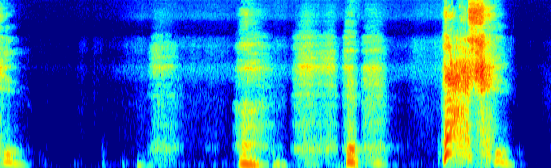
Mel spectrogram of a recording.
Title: big build up sneezes (m)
